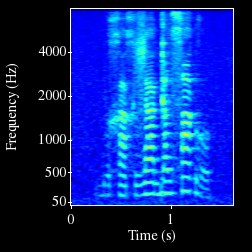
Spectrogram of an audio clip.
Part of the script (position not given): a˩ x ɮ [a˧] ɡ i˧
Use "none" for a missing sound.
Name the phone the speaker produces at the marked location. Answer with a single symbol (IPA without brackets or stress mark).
a˧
